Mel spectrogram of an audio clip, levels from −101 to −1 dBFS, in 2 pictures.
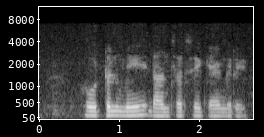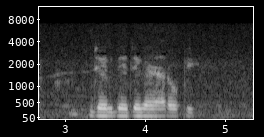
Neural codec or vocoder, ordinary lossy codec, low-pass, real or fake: none; MP3, 96 kbps; 7.2 kHz; real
